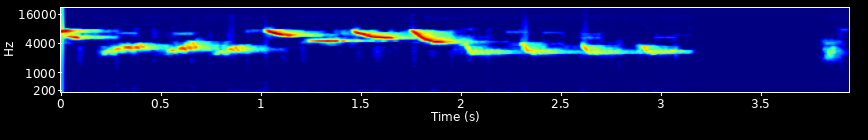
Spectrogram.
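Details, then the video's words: Murai buluh singing brisk, high, whistled notes: wavering chirps, three sharp downslurred whistles, then a quick run of four falling notes, followed by a brief pause and one short chirp. "Suara Burung Murai Buluh"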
